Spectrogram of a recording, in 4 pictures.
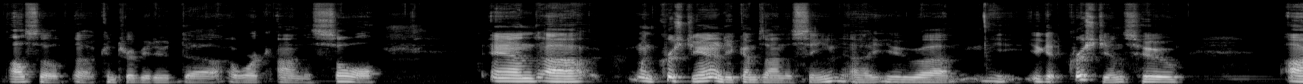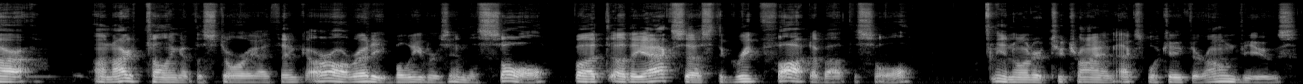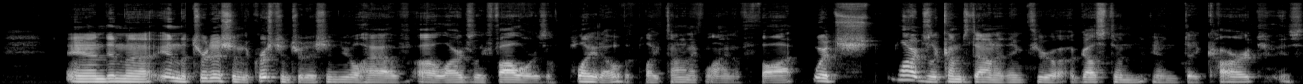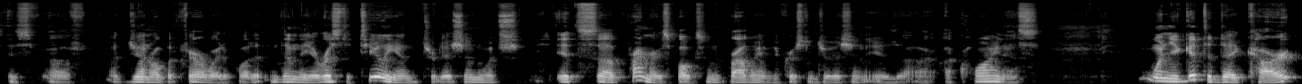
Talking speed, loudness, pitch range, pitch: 140 wpm, -20 LUFS, 105-130 Hz, 115 Hz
